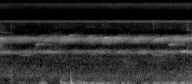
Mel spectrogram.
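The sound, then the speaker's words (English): A steady, shimmering chorus of frogs trills continuously at a low, even volume as night starts to fall, unbroken, with no voices present. “Night is starting to fall, and you hear a chorus of frogs.”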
